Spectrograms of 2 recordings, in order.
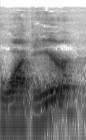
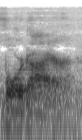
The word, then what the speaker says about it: voir dire: know you're in Texas everywhere else in America they call it wide year with the proper French pronunciation but obviously here in Texas we have our own twist on everything we got to call it for Dyer so if you go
